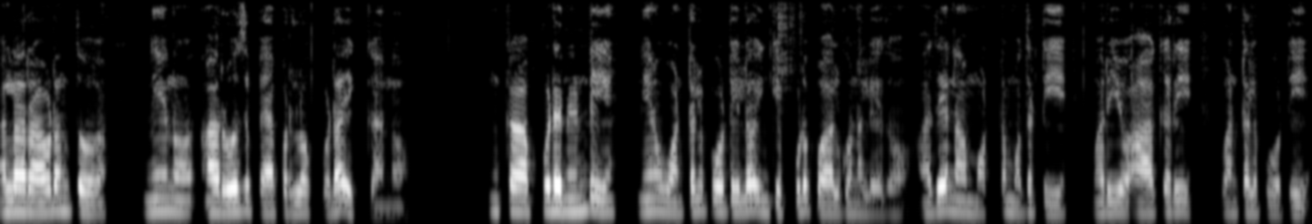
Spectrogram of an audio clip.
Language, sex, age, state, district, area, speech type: Telugu, male, 18-30, Andhra Pradesh, Eluru, rural, spontaneous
